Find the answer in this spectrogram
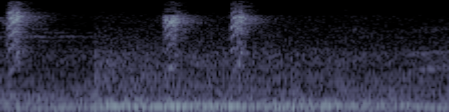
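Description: Fantail calls: three short, high-pitched chirps. The first comes right at the start, and the other two follow close together about a second in.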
